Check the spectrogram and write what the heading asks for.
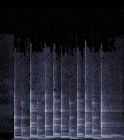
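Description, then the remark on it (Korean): A bright electronic phone ringtone signals an incoming call, playing a quick, repeating melodic pattern of chiming notes, clear, with no voices over it. “어디선가 전화가 걸려오더군요.”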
